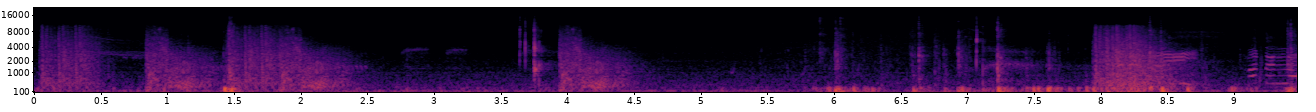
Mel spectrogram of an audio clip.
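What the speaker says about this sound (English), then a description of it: "I'm getting shot at." Scattered gunshots in the 1998 video game Delta Force, sharp isolated cracks and short bursts spread irregularly over several seconds, fairly faint, mixed with background game noise and some voice.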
